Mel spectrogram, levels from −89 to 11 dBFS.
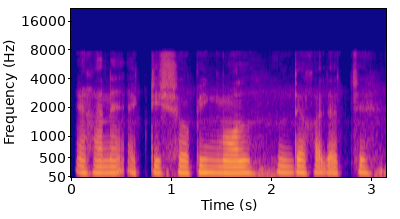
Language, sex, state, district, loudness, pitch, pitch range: Bengali, male, Assam, Hailakandi, -18 LUFS, 145 Hz, 140-150 Hz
